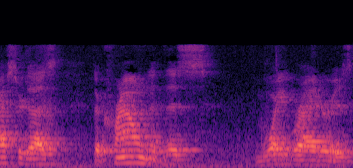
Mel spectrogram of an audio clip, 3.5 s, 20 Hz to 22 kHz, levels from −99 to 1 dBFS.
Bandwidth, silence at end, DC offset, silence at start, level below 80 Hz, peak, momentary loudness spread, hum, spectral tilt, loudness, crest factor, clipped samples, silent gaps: 7.6 kHz; 0 s; under 0.1%; 0 s; -60 dBFS; -18 dBFS; 13 LU; none; -5.5 dB/octave; -35 LUFS; 16 dB; under 0.1%; none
